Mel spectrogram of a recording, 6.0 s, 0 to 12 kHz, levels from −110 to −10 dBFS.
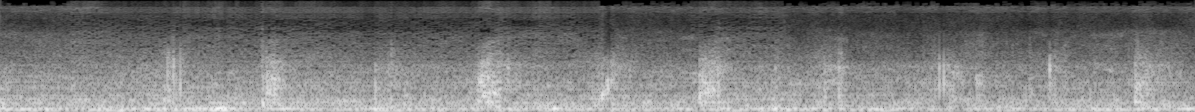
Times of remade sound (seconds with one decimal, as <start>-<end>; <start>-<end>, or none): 0.0-6.0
